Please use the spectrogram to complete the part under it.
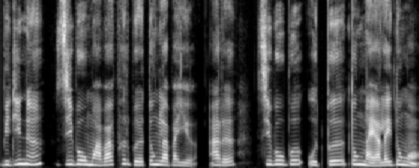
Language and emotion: Bodo, neutral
